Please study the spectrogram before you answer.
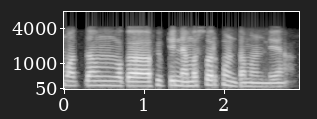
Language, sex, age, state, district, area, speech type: Telugu, male, 30-45, Andhra Pradesh, Anakapalli, rural, conversation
